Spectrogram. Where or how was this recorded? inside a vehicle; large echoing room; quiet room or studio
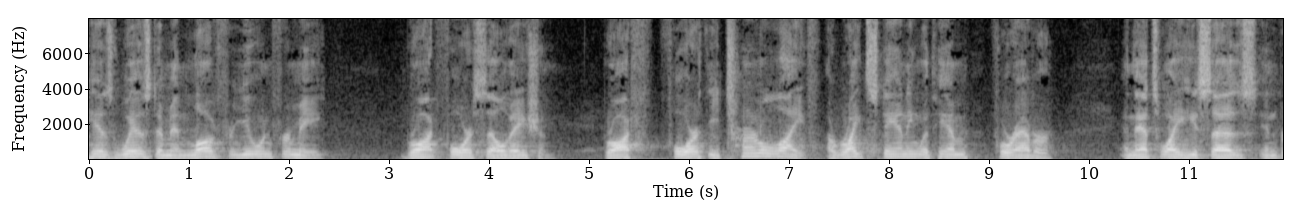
large echoing room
